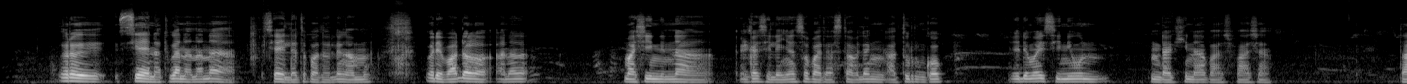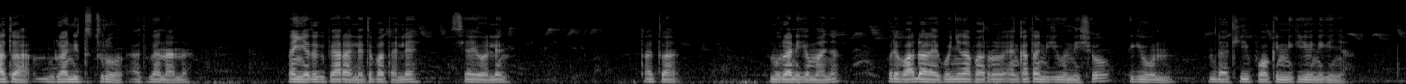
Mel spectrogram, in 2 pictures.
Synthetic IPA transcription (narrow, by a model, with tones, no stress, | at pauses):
o˦ɾe˨sja˦ɪ˨na˨tuka˦na˨na˦na˦˨sa˦ɪ˨lɛ˨tɪ˦pa˨to˨le˦ŋa˨mʊ˦o˦ɾe˨pa˨dɔ˦lɔ˨ʔa˨na˦ | ma˨ʃi˦ni˨na˨ | ɪ˨lka˦s̬ɪ˨lɛ˨ɲa˦s̬ɔ˦pa˨ta˨sta˨lɛ˦ŋa̰˨tu˦rŋɡɔ˦p̚e˦dɪ˦ma˦i˦si˨ni˦wʊ˦n | nda˨ki˦na˨˦pa˨ʃpa˨ʃa˨ | ta˦t̬wa˨mu˨ɾu˦a˦ni˦tu̥˨tu˦ɾo˨a˨tu˦ka˦na˨na˦ | na˦ŋɛ˨to˦kɪ˨pɛ˨a˦ɾa˨lɛ˨tɪ˦pa˨ta˨lɛ˦ | si˦a˦jo˨lɛ˦ŋ | ta˦twa˨ | mu˨ɾwa˦nɪ˨kɪ˨ma˨ɲa˦ko˦ɾe˨pa˨˦da˦la˨ɪ˨ko˦ɲɪ˦na˦pa˨ɾo˦ʔɛ˨ŋka˦ta˦nɪ˨kɪ˦wu˨nɪ˨ʃo˦ɪ˦kɪ˦wʊ˨n | nda˨kʰi˦pɔ˨kɪ˦nɪ˨kɪ˦jo˦nɪ˦kɪ˦ɲa˨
